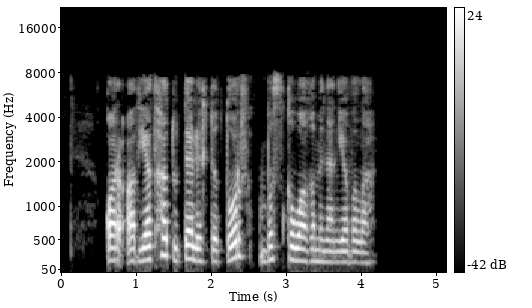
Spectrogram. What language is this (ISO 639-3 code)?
bak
